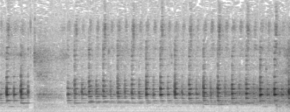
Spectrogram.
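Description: A PinePhone Pro plays a repeating ringtone during a call: a steady, fast pulse of bright electronic beeps that runs throughout, broken by two short gaps, with no speech.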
